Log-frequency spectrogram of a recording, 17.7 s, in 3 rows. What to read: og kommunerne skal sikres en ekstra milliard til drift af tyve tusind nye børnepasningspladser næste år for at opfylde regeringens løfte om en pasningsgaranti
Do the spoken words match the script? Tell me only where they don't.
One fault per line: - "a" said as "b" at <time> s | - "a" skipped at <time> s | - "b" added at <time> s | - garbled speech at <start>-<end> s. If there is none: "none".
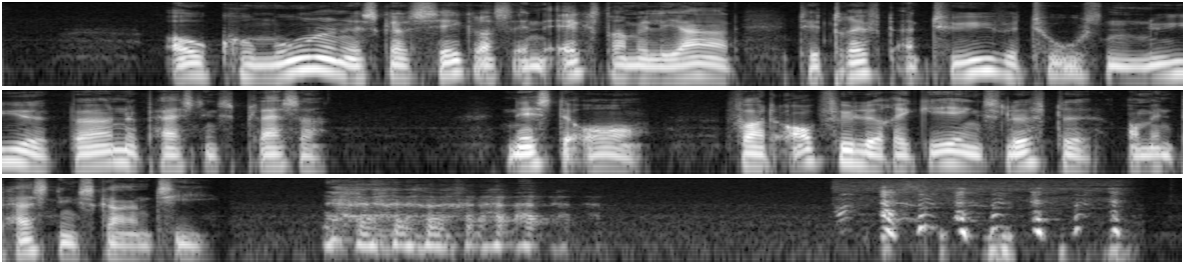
none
